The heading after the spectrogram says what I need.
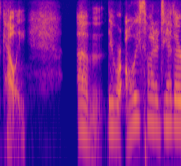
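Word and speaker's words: Keleigh: I think it's Kelly. It's spelled like Kaylee, but I think it's Kelly.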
